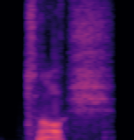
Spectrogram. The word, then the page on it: tosh: British English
